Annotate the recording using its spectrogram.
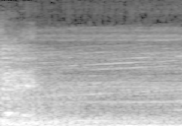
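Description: A steady low roar of fire-and-explosion sound effects under an animated trailer title.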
